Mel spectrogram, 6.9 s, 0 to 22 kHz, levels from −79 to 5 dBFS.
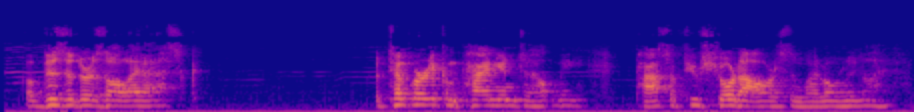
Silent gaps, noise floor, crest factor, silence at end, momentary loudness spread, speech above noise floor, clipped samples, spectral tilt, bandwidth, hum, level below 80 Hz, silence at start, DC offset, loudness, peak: none; -62 dBFS; 22 dB; 0.2 s; 17 LU; 34 dB; under 0.1%; -5 dB/octave; 10 kHz; none; -64 dBFS; 0 s; 0.3%; -27 LUFS; -8 dBFS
